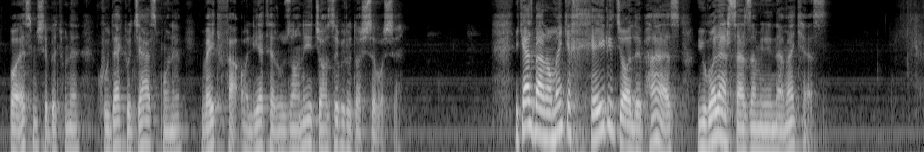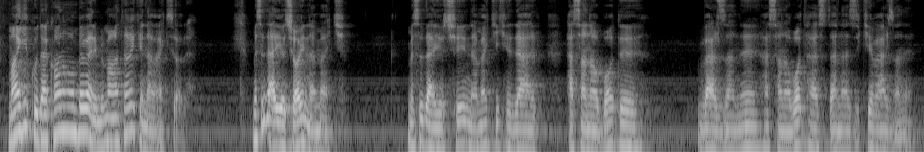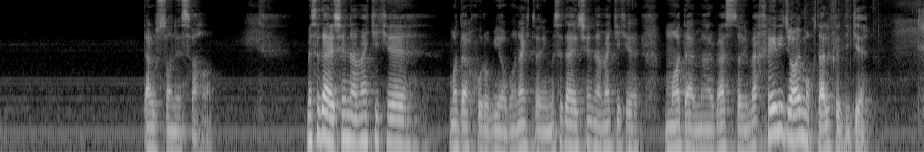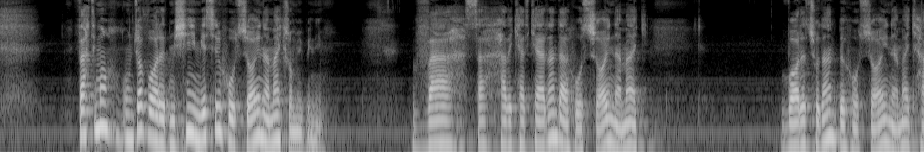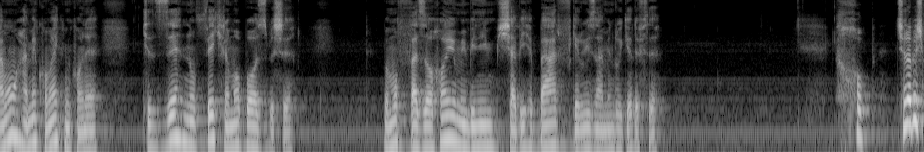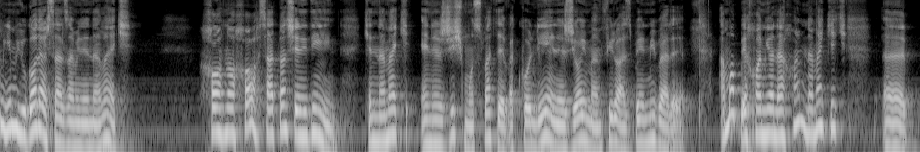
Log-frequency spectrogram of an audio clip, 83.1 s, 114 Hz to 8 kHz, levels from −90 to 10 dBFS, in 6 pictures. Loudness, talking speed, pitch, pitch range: -18 LUFS, 115 wpm, 120 Hz, 105-150 Hz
